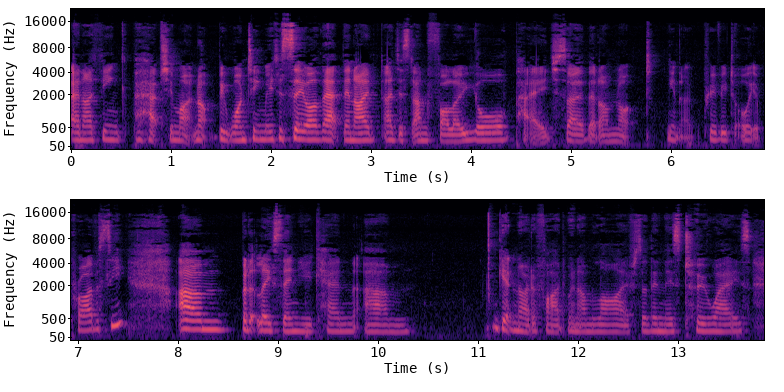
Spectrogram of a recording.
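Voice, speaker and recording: Speaking at a moderate pace, a woman with an Australian accent keeps a fairly even intonation. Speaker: psychologist and mentor. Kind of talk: live video update. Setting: Facebook live video. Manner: casual, many fillers.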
